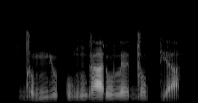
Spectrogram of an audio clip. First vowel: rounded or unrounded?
rounded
